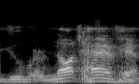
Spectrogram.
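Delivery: firm, grim, resolute, determined delivery. Voicing a warrior who steps in front of a fallen body: grimacing, determined declaration. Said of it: "grimaces and says".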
